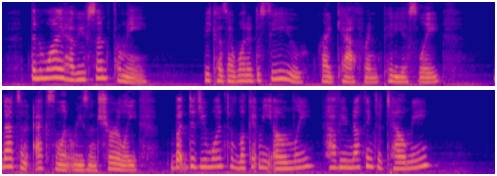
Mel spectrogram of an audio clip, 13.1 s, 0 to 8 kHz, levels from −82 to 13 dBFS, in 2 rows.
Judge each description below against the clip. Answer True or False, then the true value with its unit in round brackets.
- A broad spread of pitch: True (7.2 semitones)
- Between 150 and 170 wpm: True (165 wpm)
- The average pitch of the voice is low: False (220 Hz)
